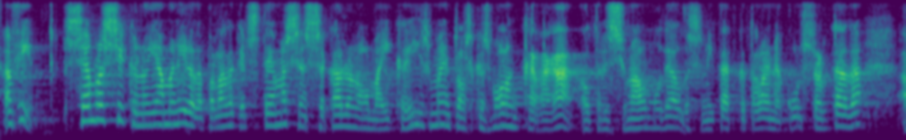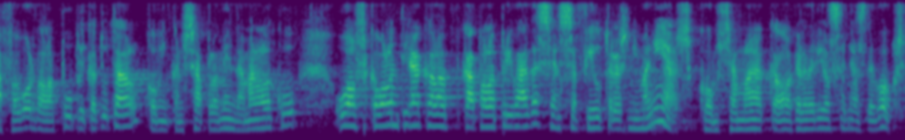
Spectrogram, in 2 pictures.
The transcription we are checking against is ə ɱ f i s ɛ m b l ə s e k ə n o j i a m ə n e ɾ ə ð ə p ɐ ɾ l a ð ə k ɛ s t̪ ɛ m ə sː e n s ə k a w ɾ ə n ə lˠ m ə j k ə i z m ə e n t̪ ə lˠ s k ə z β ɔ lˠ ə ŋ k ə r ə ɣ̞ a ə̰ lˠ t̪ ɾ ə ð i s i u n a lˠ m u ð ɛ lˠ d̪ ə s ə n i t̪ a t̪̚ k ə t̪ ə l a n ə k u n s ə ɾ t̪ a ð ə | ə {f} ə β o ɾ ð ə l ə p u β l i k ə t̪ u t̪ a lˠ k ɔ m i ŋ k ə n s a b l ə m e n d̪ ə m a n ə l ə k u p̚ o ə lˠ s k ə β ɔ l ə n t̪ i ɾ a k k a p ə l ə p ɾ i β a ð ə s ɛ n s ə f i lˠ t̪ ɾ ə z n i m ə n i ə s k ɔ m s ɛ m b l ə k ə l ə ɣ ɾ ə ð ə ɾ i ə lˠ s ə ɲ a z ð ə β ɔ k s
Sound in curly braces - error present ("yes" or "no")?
no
